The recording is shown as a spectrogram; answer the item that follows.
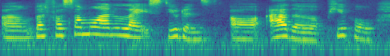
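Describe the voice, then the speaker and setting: A somewhat breathy woman's voice moves along at a very slow pace. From Vietnam. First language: Vietnamese. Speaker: vlogger. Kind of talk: casual explainer vlog. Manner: halting, many fillers.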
